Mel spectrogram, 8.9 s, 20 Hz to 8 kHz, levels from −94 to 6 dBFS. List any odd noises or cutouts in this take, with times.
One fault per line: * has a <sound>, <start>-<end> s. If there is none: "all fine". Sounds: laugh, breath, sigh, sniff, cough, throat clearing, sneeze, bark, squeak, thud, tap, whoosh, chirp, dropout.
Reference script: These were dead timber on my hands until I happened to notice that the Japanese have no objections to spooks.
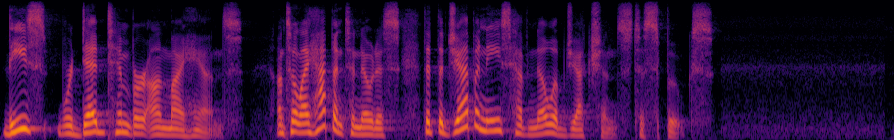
all fine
